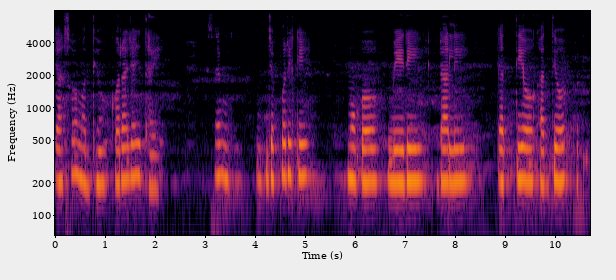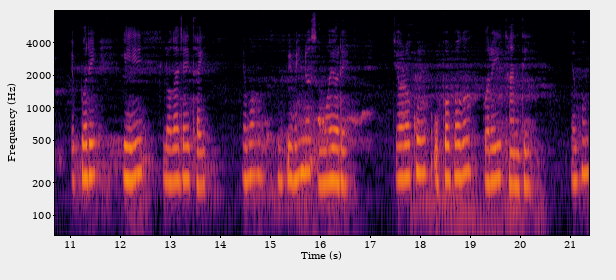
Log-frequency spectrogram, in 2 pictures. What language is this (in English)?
Odia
